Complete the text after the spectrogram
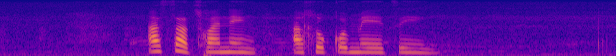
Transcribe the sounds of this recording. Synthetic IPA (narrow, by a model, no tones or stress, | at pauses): asat͡sʰwaneŋ̩ | aɬɔkʼomet͡sʼeːŋ̩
